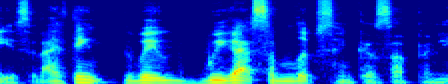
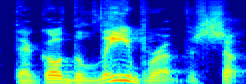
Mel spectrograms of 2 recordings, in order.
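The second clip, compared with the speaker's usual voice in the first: mock dismay; 4 semitones higher, 7 dB louder than usual. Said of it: "I was like".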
